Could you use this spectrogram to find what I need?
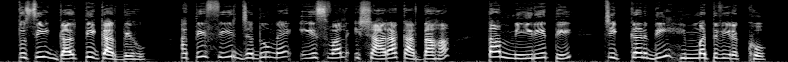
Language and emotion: Punjabi, disgusted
